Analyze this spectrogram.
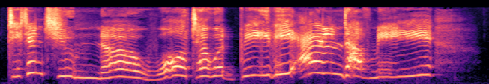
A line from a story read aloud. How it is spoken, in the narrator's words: asked the witch in a wailing, despairing voice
